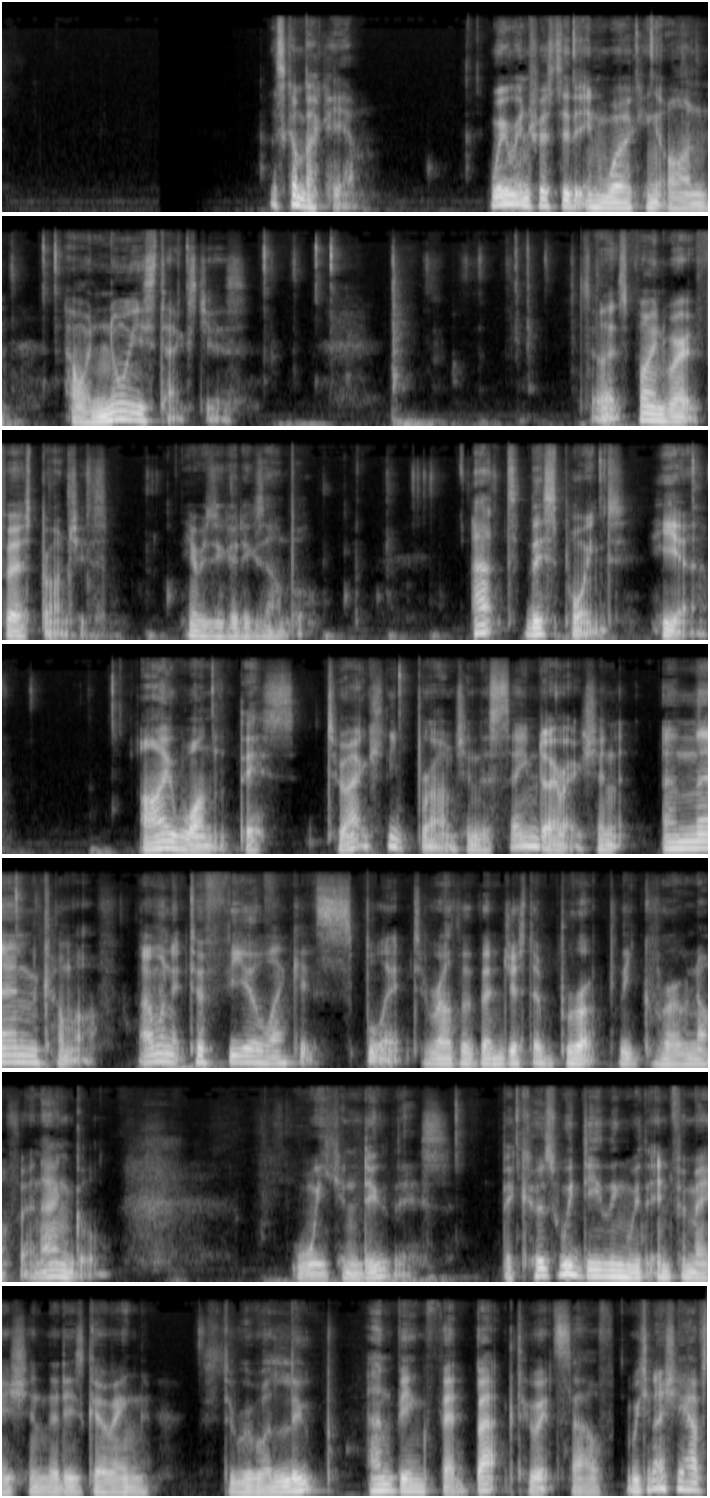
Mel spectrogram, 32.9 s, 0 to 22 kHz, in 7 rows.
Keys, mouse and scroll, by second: 1.0-3.6 middle drag, 3.6 click, 4.1 shift+click, 4.5 g, 5.1 middle click, 5.5-5.8 scroll up 2, 5.8 drag, 6.4 g, 8.0 shift+Left, 8.4 shift+space, 9.7 shift+space, 10.0-10.4 scroll up 1, 10.4-10.9 shift+middle drag, 10.9-11.6 scroll up 7, 11.6-11.9 shift+middle drag, 11.9-12.3 scroll up 1, 12.4-13.2 shift+middle drag, 13.2 d, 13.3 click, 13.9 d, 14.5 d, 14.7 right click, 15.4 d, 16.6-18.8 drag, 18.8 d, 18.8 d, 26.2 d, 26.4 right click, 26.8 d, 26.9 d, 27.3-27.7 scroll down 3, 27.7-28.4 middle drag, 28.4-28.8 scroll up 4, 28.8-31.9 middle drag.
